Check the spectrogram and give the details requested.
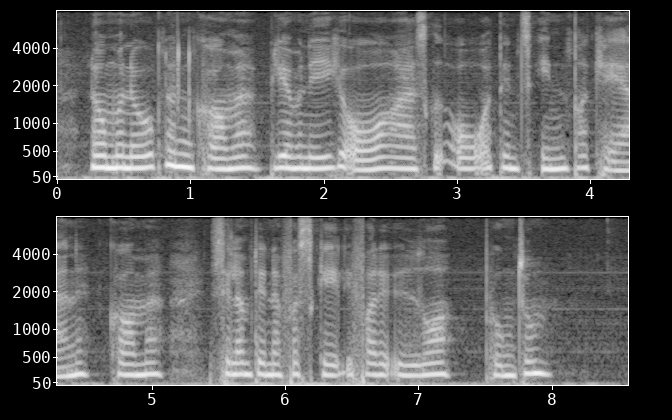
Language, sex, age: Danish, female, 56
